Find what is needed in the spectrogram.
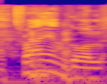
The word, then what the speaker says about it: Triangle: Triangle, no scusami, abbiamo controllato la pronuncia prima, Triangle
